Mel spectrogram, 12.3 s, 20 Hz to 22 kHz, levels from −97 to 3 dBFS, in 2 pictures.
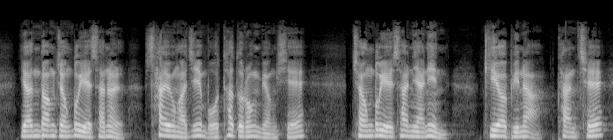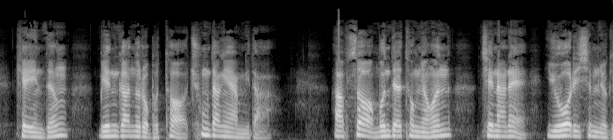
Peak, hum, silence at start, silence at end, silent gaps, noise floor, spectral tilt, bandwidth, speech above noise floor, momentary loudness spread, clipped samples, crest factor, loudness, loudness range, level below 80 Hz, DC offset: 0 dBFS; none; 0.2 s; 0 s; none; -55 dBFS; -5.5 dB/octave; 12 kHz; 37 dB; 8 LU; under 0.1%; 18 dB; -18 LUFS; 1 LU; -52 dBFS; under 0.1%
